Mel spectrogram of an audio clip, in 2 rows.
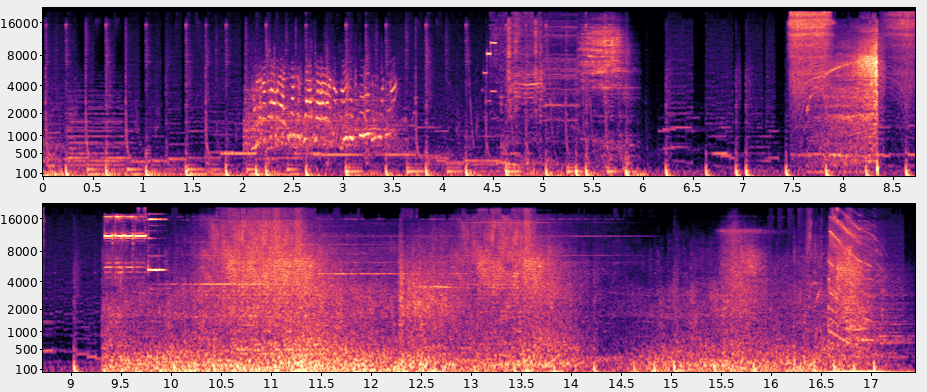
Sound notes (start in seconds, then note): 2.0 cheers and applause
